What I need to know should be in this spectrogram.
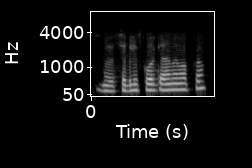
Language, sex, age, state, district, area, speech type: Urdu, male, 30-45, Uttar Pradesh, Muzaffarnagar, urban, conversation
